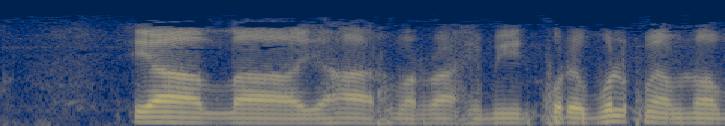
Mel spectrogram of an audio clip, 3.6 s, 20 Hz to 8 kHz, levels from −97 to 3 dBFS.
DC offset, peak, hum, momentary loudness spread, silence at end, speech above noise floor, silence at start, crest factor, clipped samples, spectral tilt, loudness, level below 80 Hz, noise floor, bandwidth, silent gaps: under 0.1%; -12 dBFS; none; 9 LU; 0 s; 29 dB; 0.65 s; 20 dB; under 0.1%; -4 dB/octave; -31 LUFS; -60 dBFS; -59 dBFS; 5.2 kHz; none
